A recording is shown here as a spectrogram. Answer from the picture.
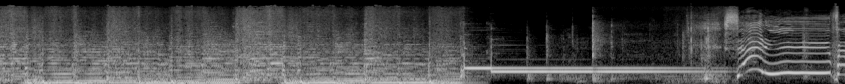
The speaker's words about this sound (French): sonnent à la porte de son pavillon de banlieue à Armentières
